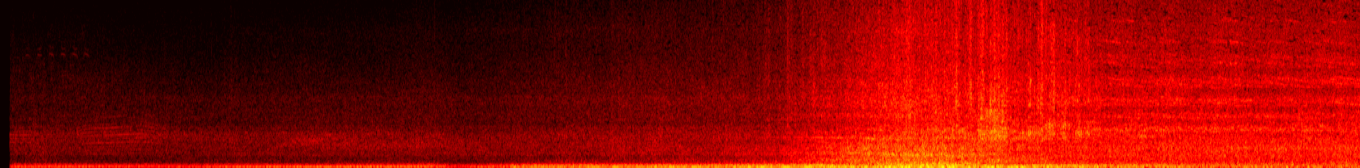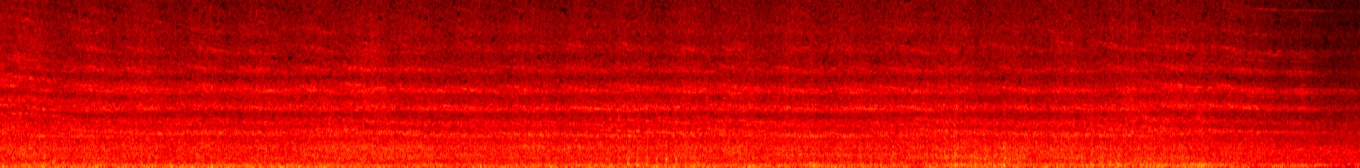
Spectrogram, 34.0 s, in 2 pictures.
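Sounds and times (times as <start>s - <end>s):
diesel locomotive engines: 0.2s - 34.0s
wheels rolling on rails: 9.0s - 34.0s
high wheel squeal: 10.8s - 34.0s.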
